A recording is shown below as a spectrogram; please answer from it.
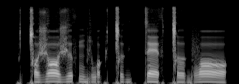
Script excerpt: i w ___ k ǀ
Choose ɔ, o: ɔ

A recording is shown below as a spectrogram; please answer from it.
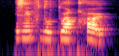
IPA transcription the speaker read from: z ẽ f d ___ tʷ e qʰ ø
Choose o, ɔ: o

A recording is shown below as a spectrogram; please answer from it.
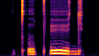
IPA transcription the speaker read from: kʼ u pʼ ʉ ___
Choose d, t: d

